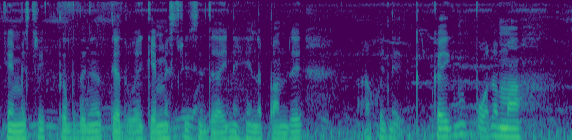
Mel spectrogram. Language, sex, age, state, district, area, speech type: Manipuri, male, 30-45, Manipur, Thoubal, rural, spontaneous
